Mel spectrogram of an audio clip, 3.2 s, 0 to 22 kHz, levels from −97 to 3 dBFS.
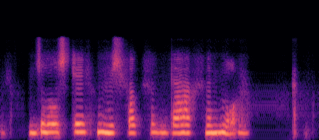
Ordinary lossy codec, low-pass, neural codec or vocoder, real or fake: Opus, 64 kbps; 7.2 kHz; codec, 16 kHz, 0.5 kbps, FreqCodec, smaller model; fake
